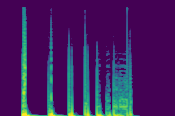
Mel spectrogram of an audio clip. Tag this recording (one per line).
needle
vinyl
bounce
skip
drop
record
